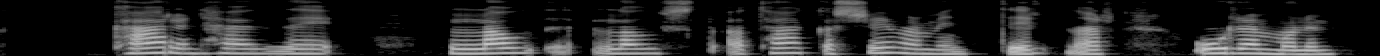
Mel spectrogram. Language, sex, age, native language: Icelandic, female, 13, Icelandic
